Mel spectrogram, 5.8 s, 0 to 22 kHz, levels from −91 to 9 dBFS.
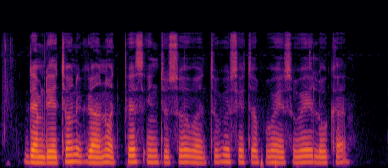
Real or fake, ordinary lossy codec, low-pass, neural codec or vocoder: real; none; 9.9 kHz; none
